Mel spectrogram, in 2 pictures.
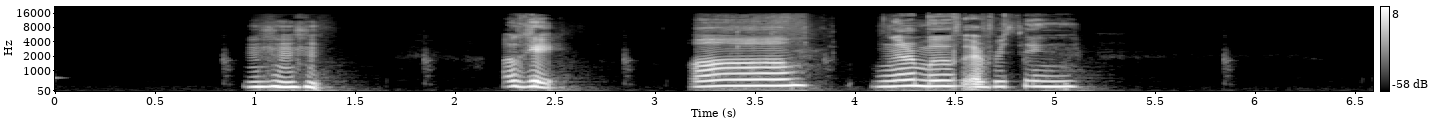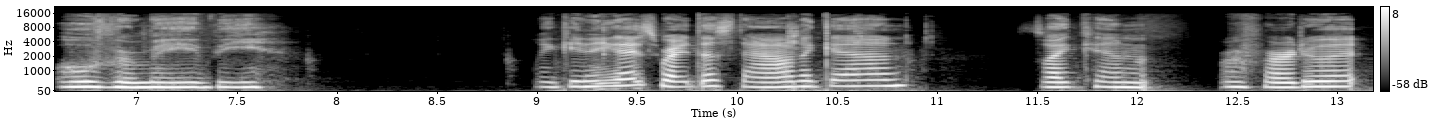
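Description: A young woman speaks with animation into a microphone.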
